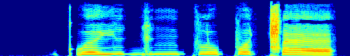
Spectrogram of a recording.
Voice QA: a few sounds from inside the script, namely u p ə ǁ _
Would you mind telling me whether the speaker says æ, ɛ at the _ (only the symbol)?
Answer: æ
